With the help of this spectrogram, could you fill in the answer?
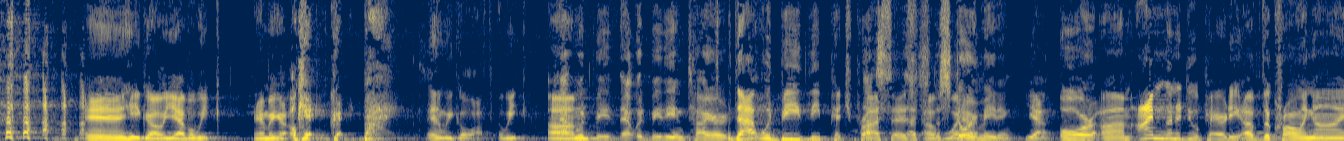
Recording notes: Today's episode features panel audio from the 50th Anniversary of Freakazoid at FanX in Salt Lake City!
